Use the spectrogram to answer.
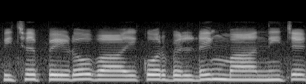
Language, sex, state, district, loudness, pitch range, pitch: Hindi, female, Bihar, Kishanganj, -14 LUFS, 210-230 Hz, 215 Hz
